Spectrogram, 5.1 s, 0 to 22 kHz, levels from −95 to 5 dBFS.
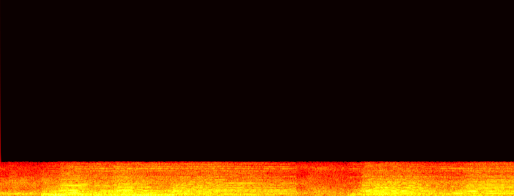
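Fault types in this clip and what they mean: Sound dropped by the voice detector: the audio gives way to steady low-level noise at 0 to 0.08 s, 0.17 to 0.41 s and 2.96 to 3.47 s, then returns. The likely cause is the sender's voice detector classing that passage as background and stopping transmission, with the receiver filling the gaps with comfort noise. The longest gap is 510 ms, and the surrounding audio has nothing above 4 kHz.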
